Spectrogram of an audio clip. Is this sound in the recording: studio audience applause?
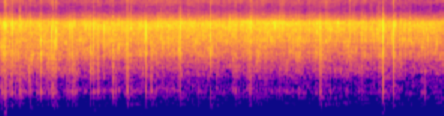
no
